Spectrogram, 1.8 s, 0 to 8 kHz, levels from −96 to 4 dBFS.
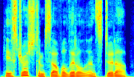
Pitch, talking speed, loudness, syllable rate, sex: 125 Hz, 265 wpm, -15 LUFS, 6.6 syllables/s, male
